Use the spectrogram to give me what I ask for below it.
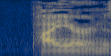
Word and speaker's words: Payerne: In June of 1532, William Farrell went to the town of Payerne. It's spelled P-Y-E-R-N-E. Payerne is how I'm saying it.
